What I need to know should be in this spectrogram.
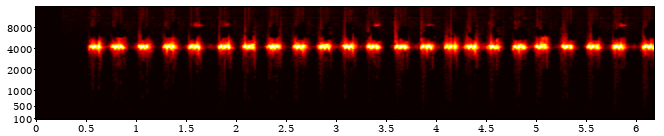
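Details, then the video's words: Cricket used as a rat-repelling sound: a steady train of short, shrill, high-pitched pulses at about four per second, evenly spaced and unchanging in pitch, with no other sounds. "Suara Jangkrik"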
